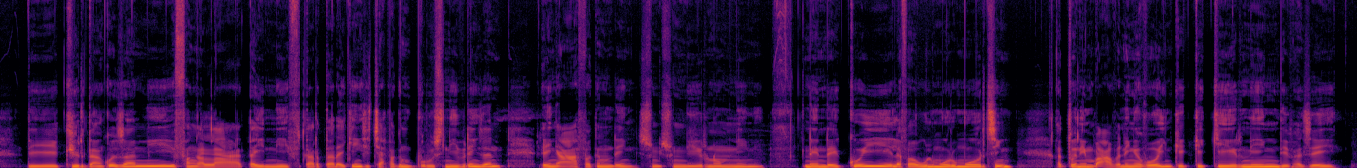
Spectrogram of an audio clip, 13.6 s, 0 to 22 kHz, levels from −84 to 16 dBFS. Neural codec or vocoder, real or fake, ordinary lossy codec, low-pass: none; real; none; none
